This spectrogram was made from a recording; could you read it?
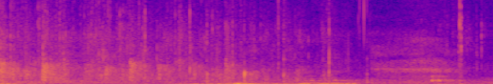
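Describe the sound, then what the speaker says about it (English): An audience at a panel on South Asian regional dynamics applauds a visiting dignitary, giving soft, diffuse clapping that sounds distant and low in level, with faint murmurs mixed in. "Please applaud His Excellency."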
